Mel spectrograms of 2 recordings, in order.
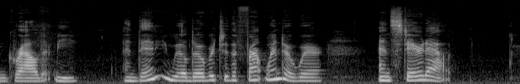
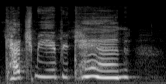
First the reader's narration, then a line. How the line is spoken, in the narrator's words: squeaking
